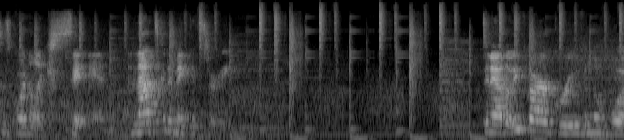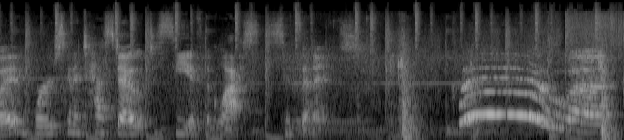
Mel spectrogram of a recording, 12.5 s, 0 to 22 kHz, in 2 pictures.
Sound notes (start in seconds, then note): 10.2 glass panel thumps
